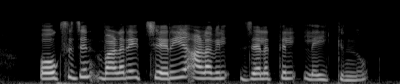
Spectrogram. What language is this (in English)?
Malayalam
